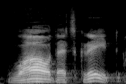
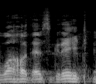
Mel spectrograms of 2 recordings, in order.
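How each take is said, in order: First: Amazed wow. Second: Laughing wow. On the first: Delighted old man in heaven. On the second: Everyone thinks, while laughing. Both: Acted.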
